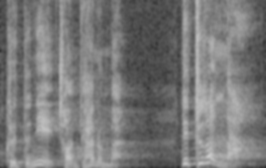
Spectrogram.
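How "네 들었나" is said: high, louder demanding question; mother questioning daughter, irritated. Retold or imitated. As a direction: challenge her sharply.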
